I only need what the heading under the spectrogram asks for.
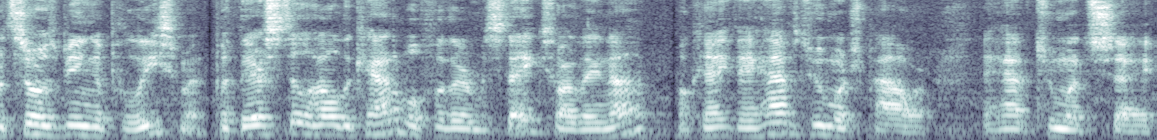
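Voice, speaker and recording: An animated man talks very fast at a fairly high pitch with ordinary pitch variation, with noticeable background noise behind him. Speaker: comedic sports commentator. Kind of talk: comedic rant. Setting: alone in a room on camera. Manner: loud.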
